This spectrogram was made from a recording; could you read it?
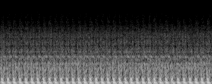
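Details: GPX 300R motorcycle idling after regulator replacement, voltage up from 13.33 to 13.4 V: even steady exhaust thumping, no misses or knocks; normal clean idle, bike fixed.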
